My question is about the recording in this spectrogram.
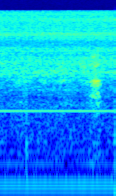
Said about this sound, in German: Genau, hört man den Staubsauger,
